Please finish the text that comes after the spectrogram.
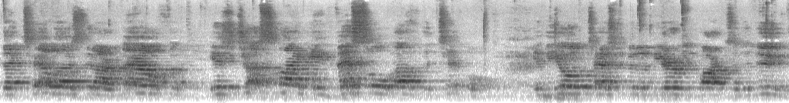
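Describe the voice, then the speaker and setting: A man delivers a sermon in a high-pitched voice that rings heavily around the room. He is picked up from a distance from the mic, with music in the recording. His preaching is emphatic, leaning on repeated phrases. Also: fairly bright tone, slight background noise. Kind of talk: sermon with scripture teaching and prayer. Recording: roomy echoing hall, distant mic, music.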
